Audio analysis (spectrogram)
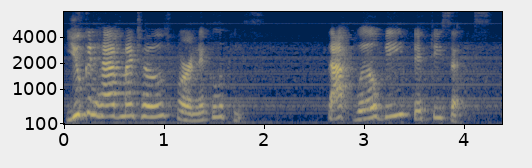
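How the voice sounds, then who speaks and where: A woman's voice: sits high, lively intonation, moderate pace, bright, forceful tone, a little hiss or hum, low-quality recording. A woman voicing an earnest, stubborn young schoolgirl in a children's storybook. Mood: indignant. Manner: earnest, insistent.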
